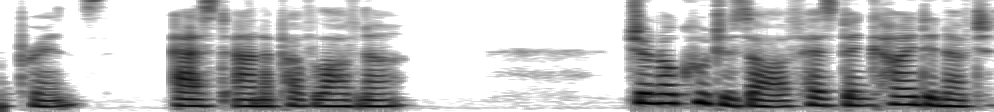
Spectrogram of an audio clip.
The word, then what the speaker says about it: Kutuzov: asked anna pavlovna general kutuzov has been kind enough to desire me as his aide to comp he spoke in french and accented the last syllable of kutazov's name like a frenchman elise votrefem she will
